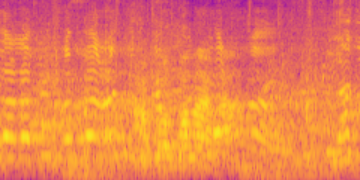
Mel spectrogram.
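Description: Children's voices chattering and calling out, several high-pitched voices overlapping.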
